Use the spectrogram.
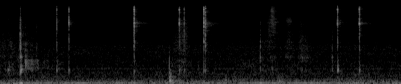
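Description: Fingertips click the buttons of a black, hollow, hand-sized wired plastic computer mouse held in one hand beside the microphone. A series of short, sharp, bright clicks comes at uneven intervals, each dying away almost instantly over a steady low hum.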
